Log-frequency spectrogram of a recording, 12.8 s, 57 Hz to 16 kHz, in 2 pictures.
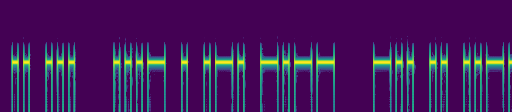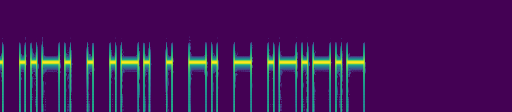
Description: Morse code, heard as a keyed tone, about 17 wpm, 700 Hz. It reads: IS VERY DIFFERENT.
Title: Sentences from Top 700 Words 17wpm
